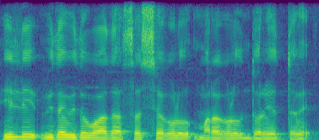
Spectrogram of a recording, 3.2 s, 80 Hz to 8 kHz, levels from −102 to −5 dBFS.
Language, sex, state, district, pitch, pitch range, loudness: Kannada, male, Karnataka, Koppal, 120 Hz, 115-125 Hz, -15 LUFS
